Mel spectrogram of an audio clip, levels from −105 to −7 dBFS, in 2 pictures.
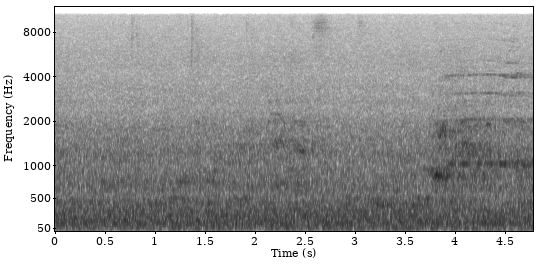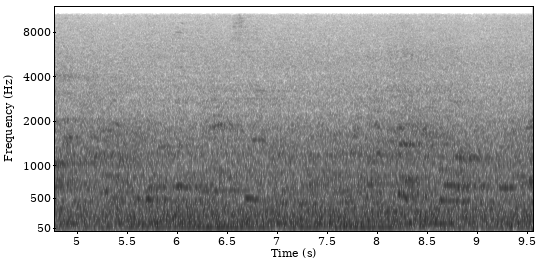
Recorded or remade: recorded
